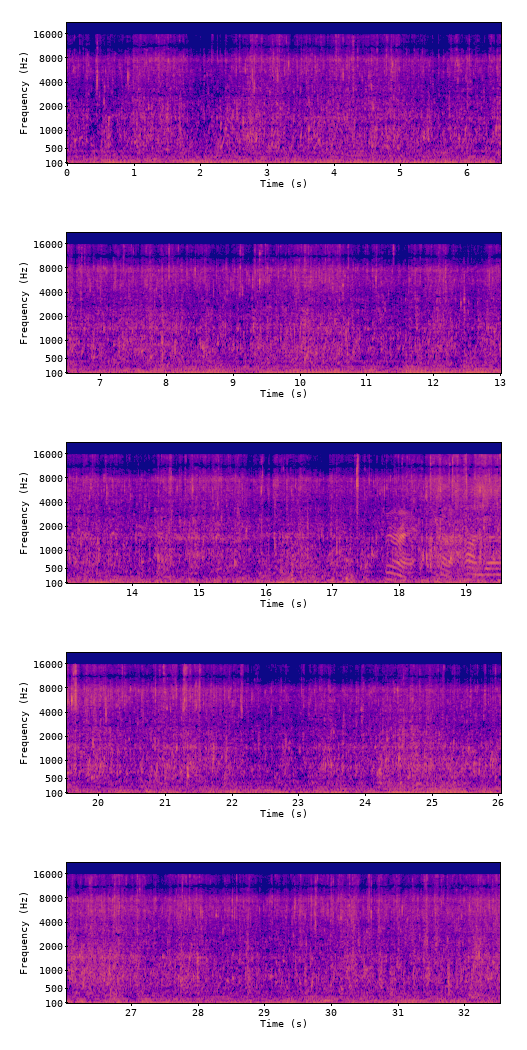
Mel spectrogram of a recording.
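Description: Small boat motor running steadily at low speed as the boat moves along, a low even hum over the wash of water. A short, faint, wavering sound comes about eighteen seconds in.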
